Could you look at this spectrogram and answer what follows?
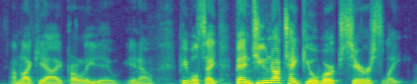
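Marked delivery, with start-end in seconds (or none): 2.9-4.9 put-on American accent. Quoting people who ask about his jokes: fake american accent. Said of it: "I'm doing a fake American accent".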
